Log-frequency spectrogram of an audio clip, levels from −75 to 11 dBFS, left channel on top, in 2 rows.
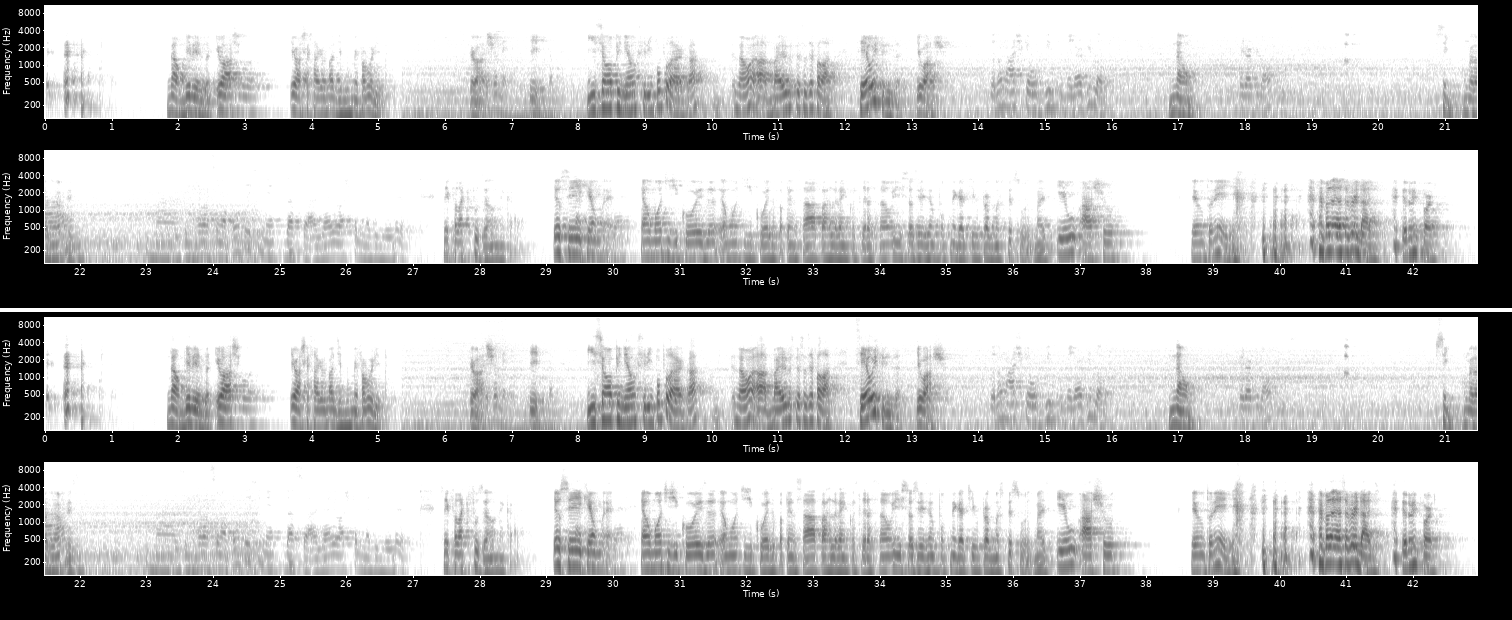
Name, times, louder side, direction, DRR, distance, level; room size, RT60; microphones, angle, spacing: voice 1, 1.8-2.9 3.7-5.1 6.4-6.7 7.3-7.5 8.1-11.8 12.2-13.5 16.9-17.3 20.9-21.9 27.5-28.4 29.1-30.0 30.4-37.6 38.7-42.4, right 3 dB, 75° right, 9 dB, 0.7 m, -32 dB
voice 2, 2.4-3.2 6.6-7.0 7.6-7.7 14.2-16.0 17.8-18.7 21.2-21.8 23.0-26.9 29.4-30.3, right 1 dB, 15° right, 5 dB, 0.8 m, -46 dB
sound 1, 5.3-24.7, equal, 40° right, 1.2 m, -48 dB
19.0 x 17.5 x 3.0 m, 1.0 s
head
